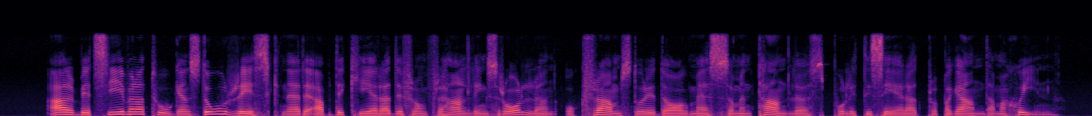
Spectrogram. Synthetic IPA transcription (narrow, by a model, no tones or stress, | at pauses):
ʔaɾbet̪sjiːvaɳat̪ʰuːɡɛnst̪uːɾːɪsknæɖɛ̰ʔa̰bd̪ɪkʰeːɾad̪əfɾɔnfœɾɦand̪lɪŋsɾɔlːə̰nʔɔkfɾamst̪oːɾɪd̪ɑːɡmɛst̪sɔmɛnt̪ʰand̪løːspʰʊlɪt̪ɪseːɾad̪̚pʰɾʊpaɡand̪amaɧḭːn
